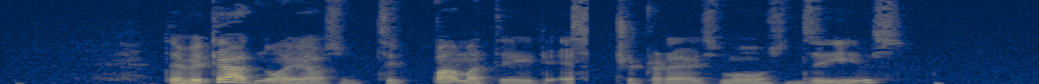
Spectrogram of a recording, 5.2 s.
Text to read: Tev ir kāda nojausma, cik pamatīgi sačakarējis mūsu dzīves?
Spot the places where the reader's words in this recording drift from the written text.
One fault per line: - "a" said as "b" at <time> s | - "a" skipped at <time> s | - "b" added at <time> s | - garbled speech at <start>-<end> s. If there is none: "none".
none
